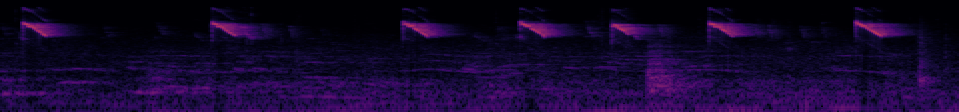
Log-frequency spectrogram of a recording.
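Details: Female Oriental white-eye call used to lure males into singing: high, thin descending notes repeated roughly every one to one and a half seconds, seven in all, over faint background.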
